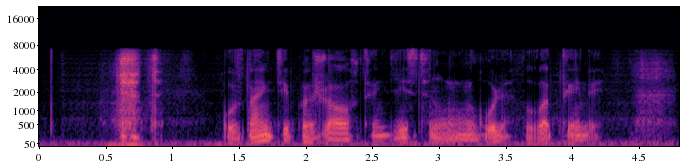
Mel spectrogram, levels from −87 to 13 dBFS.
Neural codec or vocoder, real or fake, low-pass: autoencoder, 22.05 kHz, a latent of 192 numbers a frame, VITS, trained on many speakers; fake; 7.2 kHz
